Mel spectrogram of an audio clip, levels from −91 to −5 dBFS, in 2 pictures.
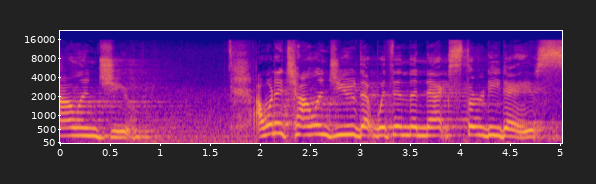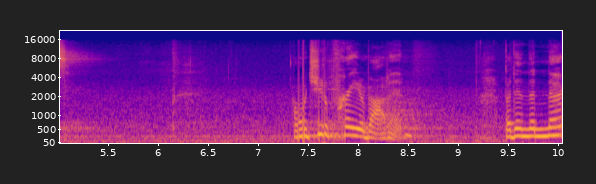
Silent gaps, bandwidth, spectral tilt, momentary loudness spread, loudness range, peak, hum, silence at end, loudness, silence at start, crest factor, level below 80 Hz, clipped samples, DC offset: none; 16 kHz; -3.5 dB/octave; 22 LU; 7 LU; -10 dBFS; none; 0 s; -24 LUFS; 0 s; 14 dB; -50 dBFS; under 0.1%; under 0.1%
